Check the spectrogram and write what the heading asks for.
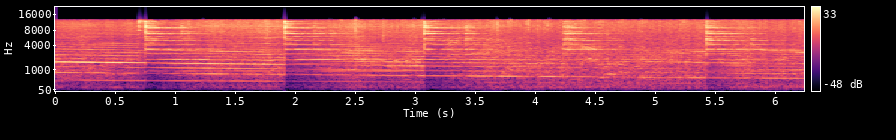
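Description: A siren tone held steadily while its pitch falls slowly and evenly, like a mechanical siren winding down. Sharp clicks sound about once every second over it.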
